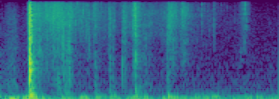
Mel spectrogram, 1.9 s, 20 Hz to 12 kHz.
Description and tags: rcok falls 02
rock hits the ground
falling, hit, rock, stone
